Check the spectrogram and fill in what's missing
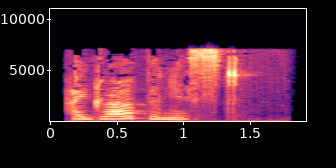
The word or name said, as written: hydroponist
